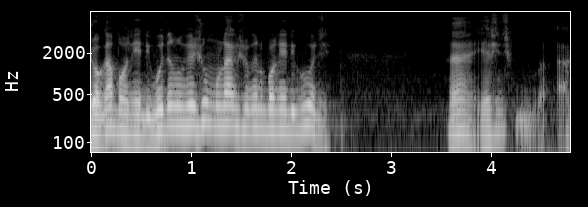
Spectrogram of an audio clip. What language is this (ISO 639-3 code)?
por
